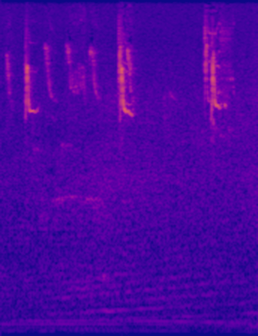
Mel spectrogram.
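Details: Bar-winged prinia in the wild, adults tending young, uttering short high chip notes with quick downward-sweeping tails in three bursts, over a constant low droning hum.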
